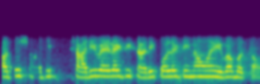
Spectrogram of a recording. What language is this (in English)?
Gujarati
